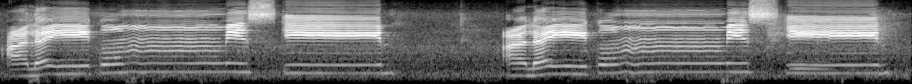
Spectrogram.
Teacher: کم پہ ادغام، میم ساکن کے بعد میم مشدد ہے تو ہم نے ادغام ہو رہا ہے، سختی سے پڑھیں گے اور غنہ کریں گے، ادغام شفوی۔ علیکم مسکین، مسکی پہ یا مدہ ہے، تھوڑا سا کھینچنا ہے ہم نے، اور نون دو پیش نون کو وقف کی صورت میں ساکن کر دیں گے۔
